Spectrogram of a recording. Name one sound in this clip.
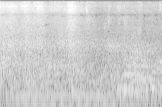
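A plastic sheet crinkles as it is handled.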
